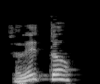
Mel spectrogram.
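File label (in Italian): "s ha detto", vocabolario dialettale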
